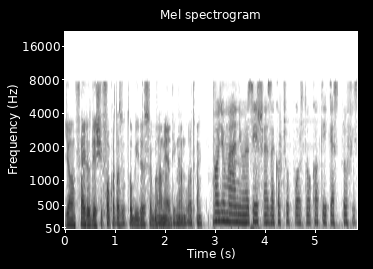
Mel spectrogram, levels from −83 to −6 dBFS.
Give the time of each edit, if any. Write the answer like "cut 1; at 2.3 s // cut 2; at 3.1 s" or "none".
cut 1; at 3.9 s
